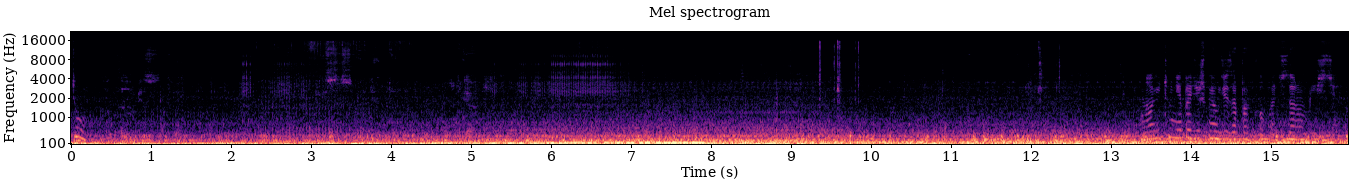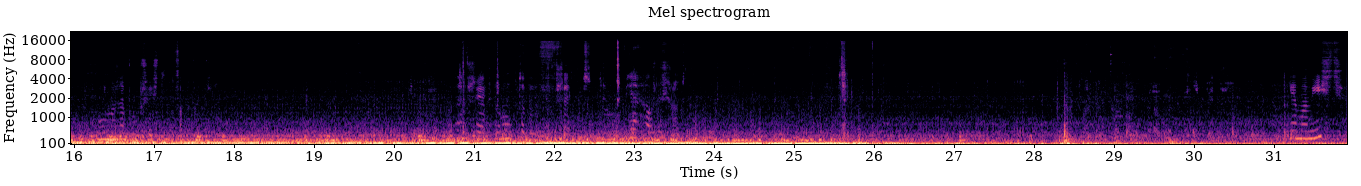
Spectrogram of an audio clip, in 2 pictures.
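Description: Toyota Hilux driving slowly, heard from inside the cab: a steady low engine and road rumble that swells a little around the middle and towards the end.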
